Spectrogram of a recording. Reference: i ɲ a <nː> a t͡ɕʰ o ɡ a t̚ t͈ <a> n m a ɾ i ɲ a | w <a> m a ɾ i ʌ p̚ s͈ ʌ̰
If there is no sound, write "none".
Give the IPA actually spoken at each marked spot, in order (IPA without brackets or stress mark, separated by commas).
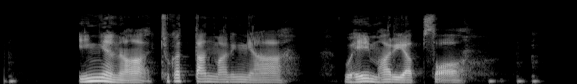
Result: n, a, e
